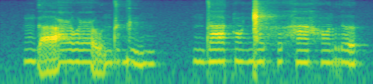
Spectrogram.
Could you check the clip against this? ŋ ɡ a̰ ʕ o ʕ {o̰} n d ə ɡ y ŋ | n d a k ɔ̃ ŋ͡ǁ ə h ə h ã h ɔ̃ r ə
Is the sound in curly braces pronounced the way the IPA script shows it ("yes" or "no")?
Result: yes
